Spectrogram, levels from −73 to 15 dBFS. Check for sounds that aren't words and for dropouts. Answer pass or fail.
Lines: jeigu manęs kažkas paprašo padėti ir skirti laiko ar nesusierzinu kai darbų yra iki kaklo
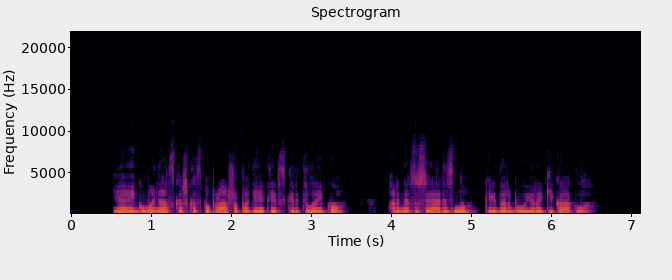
pass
